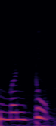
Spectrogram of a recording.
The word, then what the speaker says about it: منٹو: मिंटो को तो चले हम उस तरह से प्रोनाउंस ही नहीं कर रहे, वो तो एक और चीज़ का नाम है, लेकिन ये दरअसल ख़ुद सादत हसन मंटू ने कहा कि ये मंटू है।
